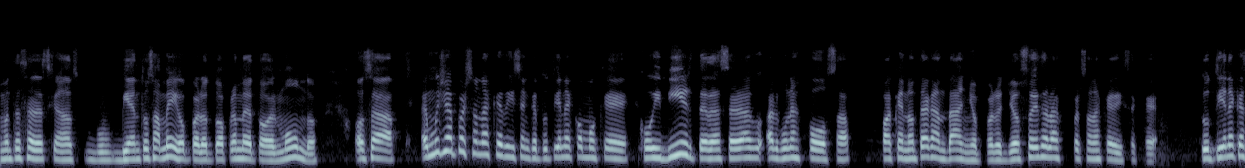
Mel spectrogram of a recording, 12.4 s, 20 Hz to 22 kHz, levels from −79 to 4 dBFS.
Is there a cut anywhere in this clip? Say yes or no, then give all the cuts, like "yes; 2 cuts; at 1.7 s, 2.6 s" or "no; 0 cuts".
yes; 1 cut; at 6.4 s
